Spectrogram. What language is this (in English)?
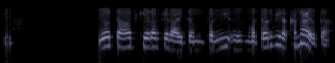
Sindhi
